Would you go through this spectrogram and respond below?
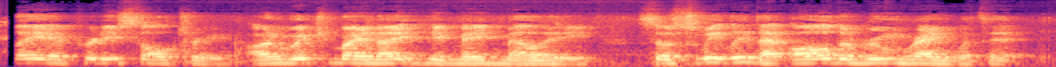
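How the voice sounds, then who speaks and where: A young man reading an old tale aloud in a plain, slightly awkward amateur way, with deadpan asides. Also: fairly high pitch, fairly quick, low-quality recording. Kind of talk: amateur comic read-aloud of a classic tale.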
